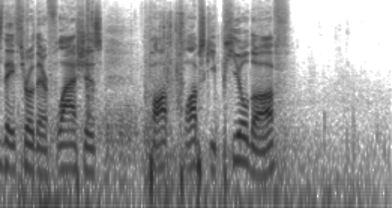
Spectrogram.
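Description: A man talks quickly and with animation through a microphone.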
